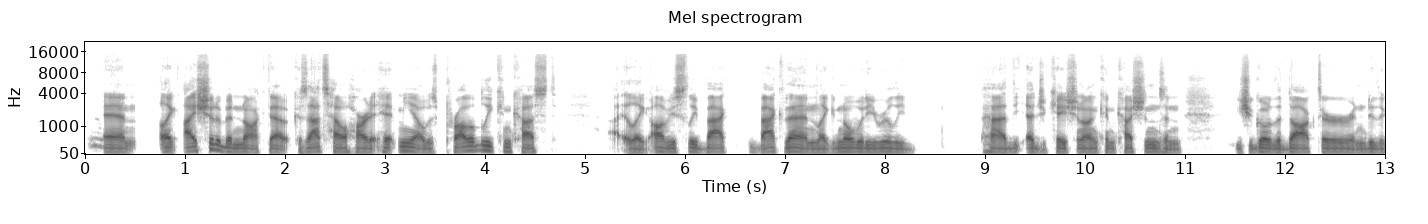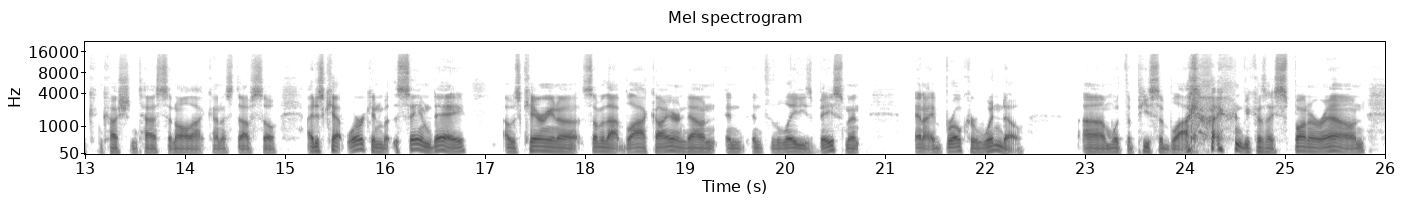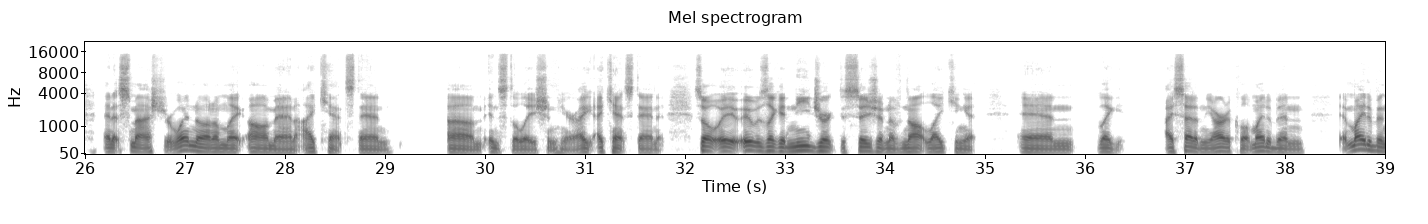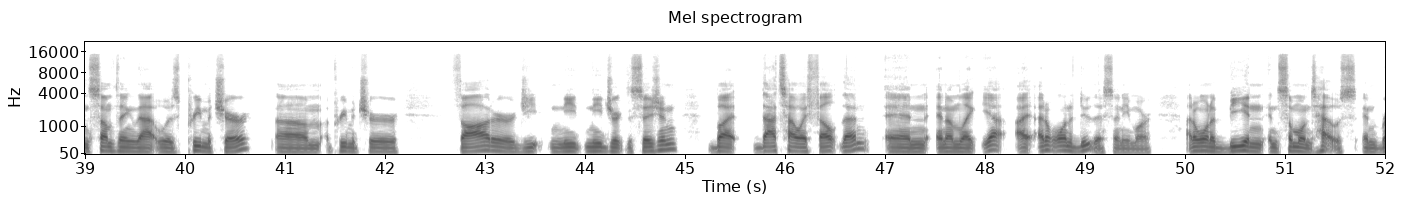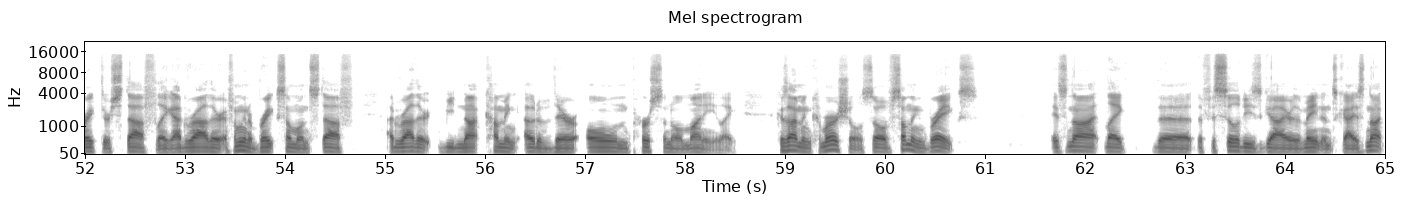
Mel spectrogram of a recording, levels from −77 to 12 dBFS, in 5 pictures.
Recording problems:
none

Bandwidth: 14.5 kHz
